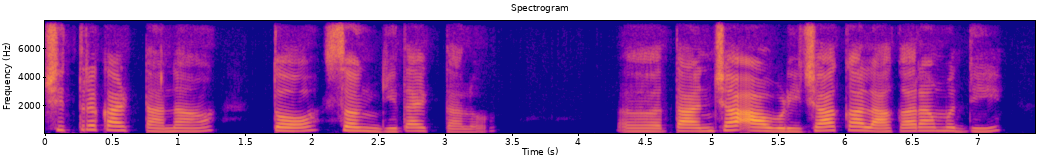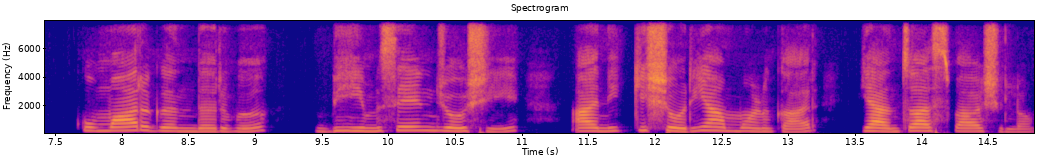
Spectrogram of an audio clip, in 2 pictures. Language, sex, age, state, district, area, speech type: Goan Konkani, female, 18-30, Goa, Canacona, rural, spontaneous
